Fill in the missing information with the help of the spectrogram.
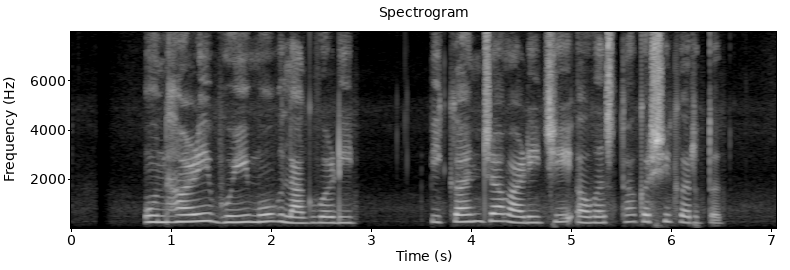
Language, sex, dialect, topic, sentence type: Marathi, female, Southern Konkan, agriculture, question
